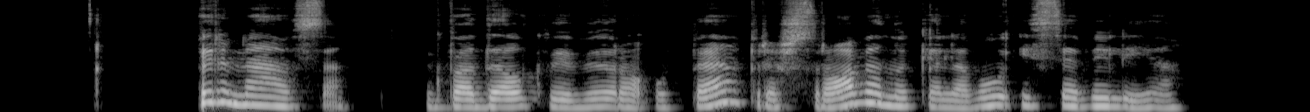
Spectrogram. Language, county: Lithuanian, Vilnius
